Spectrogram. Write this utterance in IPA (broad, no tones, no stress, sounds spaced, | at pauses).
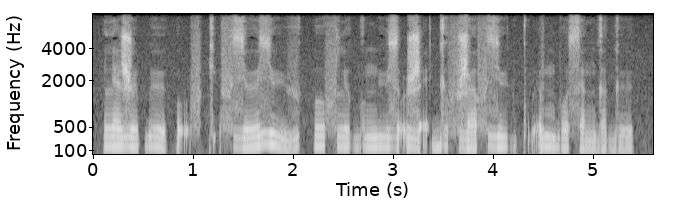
l ɛ ʐ ø ɓ ʏ | o̰ f kʲ ɛ̰ f z ø z y v | ʊ f l ʏ ɡʷ ɐ ŋ y z o̰ ʐ ɛ̰ ɡʲ o f ʐ ɐ f z y ɡ kʷʼ ɛ̰ v m b o s ɐ ŋ ɡ ɐ ɡ ʏ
